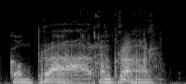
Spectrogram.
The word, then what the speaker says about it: comprar: The key to the whole present tense is to stress always the syllable before last of any verb. Therefore, if you want to say to buy, would be comprar.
